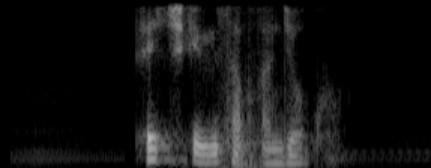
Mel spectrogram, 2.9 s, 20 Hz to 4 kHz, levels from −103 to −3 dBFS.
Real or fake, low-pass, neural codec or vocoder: fake; 3.6 kHz; codec, 16 kHz in and 24 kHz out, 0.9 kbps, LongCat-Audio-Codec, four codebook decoder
